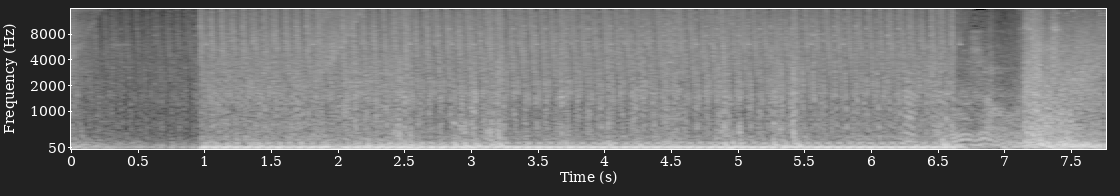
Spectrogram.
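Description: An electric gun fires with a rapid, steady crackling buzz.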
